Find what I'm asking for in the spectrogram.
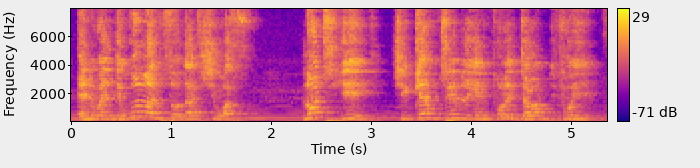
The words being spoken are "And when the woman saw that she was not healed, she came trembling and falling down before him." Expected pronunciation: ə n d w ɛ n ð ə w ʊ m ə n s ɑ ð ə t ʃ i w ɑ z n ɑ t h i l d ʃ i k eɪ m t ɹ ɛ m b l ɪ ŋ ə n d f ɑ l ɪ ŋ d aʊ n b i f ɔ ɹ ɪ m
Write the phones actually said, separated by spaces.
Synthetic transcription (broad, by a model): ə n d w ɛ n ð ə w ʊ m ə n s ɑ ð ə t ʃ i w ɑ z n ɑ t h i d ʃ i k eɪ m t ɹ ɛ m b l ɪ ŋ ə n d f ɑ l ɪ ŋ d aʊ n b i f ɔ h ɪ m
